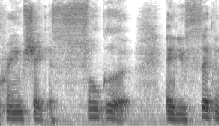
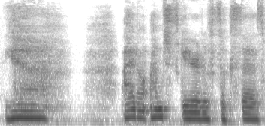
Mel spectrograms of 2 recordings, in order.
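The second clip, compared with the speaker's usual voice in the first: soft, slow imitation; mock listless excuse; 8 dB quieter, slower than usual. Mimicking Robin's sleepy excuse about success, soft and slow. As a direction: drag it out quietly, mimicking her.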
